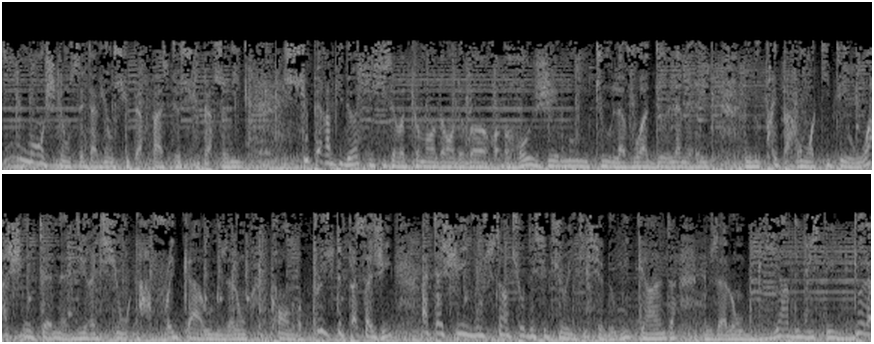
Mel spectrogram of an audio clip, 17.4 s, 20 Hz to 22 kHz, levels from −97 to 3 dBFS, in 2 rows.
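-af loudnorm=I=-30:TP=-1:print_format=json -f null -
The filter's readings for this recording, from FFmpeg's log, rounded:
"input_i" : "-32.5",
"input_tp" : "-18.0",
"input_lra" : "0.7",
"input_thresh" : "-42.5",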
